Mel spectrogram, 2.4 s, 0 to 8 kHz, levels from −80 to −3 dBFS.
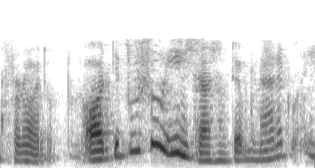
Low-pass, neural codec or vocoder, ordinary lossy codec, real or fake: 7.2 kHz; autoencoder, 22.05 kHz, a latent of 192 numbers a frame, VITS, trained on one speaker; AAC, 16 kbps; fake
